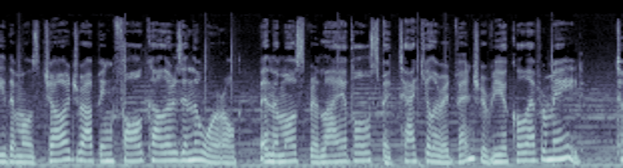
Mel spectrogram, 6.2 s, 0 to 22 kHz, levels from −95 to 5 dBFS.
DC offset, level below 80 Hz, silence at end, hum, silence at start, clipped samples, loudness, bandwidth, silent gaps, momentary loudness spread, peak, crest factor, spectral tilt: 0.1%; -34 dBFS; 0 s; none; 0 s; under 0.1%; -18 LUFS; 14.5 kHz; none; 5 LU; -6 dBFS; 12 dB; -6 dB/octave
